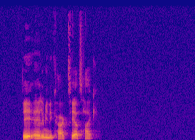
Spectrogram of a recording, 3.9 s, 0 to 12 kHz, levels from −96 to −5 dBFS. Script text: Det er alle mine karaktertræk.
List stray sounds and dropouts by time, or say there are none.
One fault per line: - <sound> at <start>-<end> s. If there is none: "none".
none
